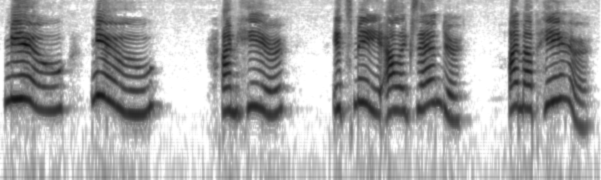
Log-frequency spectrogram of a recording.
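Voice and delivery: high, loud kitten cries; lost kitten shouting up from a tree; kitten calling. A narrator's reading.

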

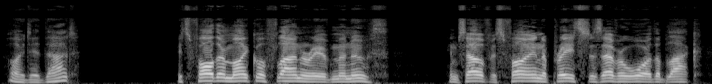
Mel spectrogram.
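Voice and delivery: loud, hearty Irish man calling out; a confident Irishman hailing strangers; bold Irish traveller. Acted. Harrody answers loudly.

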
